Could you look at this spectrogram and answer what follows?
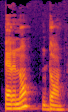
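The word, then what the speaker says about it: Pteranodon: से मैंने क्यों बोला क्योंकि पी से तो आपका पी साइलेंट होता है और टी से क्या होगा टेरेनो डॉन टायर मैंने क्यों बोला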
